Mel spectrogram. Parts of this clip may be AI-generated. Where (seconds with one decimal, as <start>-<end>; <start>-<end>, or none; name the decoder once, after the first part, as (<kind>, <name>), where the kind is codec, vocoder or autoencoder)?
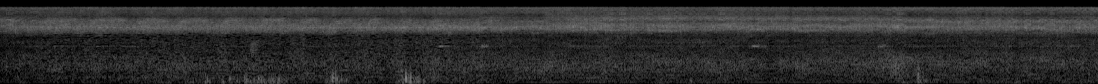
0.0-0.4 (codec, SNAC); 4.8-11.0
